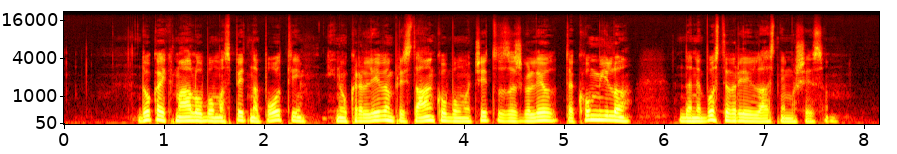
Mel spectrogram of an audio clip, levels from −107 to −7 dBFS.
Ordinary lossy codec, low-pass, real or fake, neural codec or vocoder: none; 19.8 kHz; fake; vocoder, 44.1 kHz, 128 mel bands, Pupu-Vocoder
